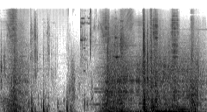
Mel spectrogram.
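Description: A landing whooshes and splashes into water.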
